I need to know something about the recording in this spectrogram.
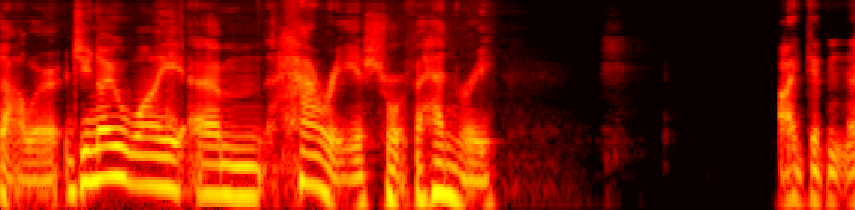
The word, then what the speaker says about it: Henry: In Anglo French, it was Harry. Yeah. So that's why it's literally meant to be pronounced Harry.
